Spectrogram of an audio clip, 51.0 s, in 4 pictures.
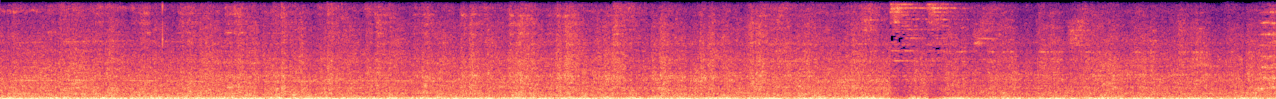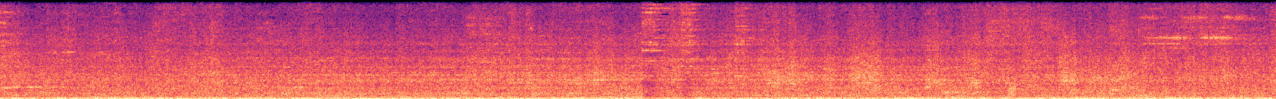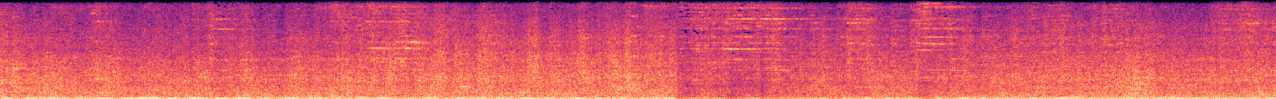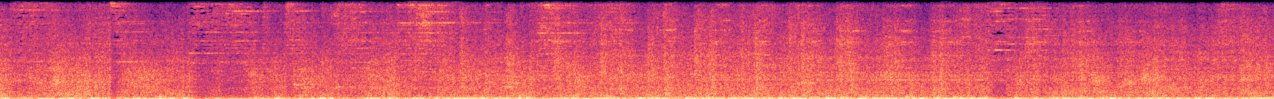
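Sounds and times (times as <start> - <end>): freight train wheels rumbling: 0.0 - 51.0.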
